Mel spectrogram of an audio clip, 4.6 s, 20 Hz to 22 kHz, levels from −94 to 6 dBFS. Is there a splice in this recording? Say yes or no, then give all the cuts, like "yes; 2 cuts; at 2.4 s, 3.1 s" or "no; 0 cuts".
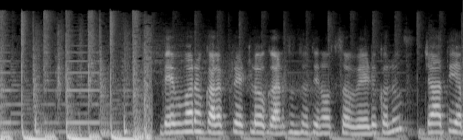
no; 0 cuts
